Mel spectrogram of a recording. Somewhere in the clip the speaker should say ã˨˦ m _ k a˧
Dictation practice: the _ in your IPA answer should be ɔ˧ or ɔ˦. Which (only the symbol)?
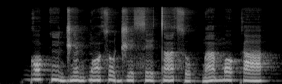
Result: ɔ˦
